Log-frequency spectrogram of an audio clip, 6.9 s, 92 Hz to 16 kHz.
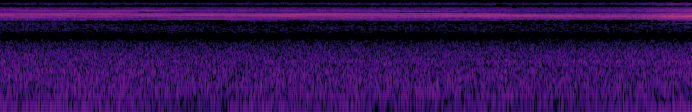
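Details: Dog-day cicada (Tibicen canicularis) calling at the Bohemia Equestrian Center, Sycamore Avenue, Bohemia, New York, on 6 September 2012; one unbroken, high-pitched, steady buzzing drone throughout, swelling slightly louder at the very end.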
